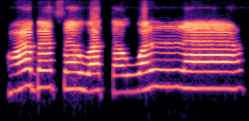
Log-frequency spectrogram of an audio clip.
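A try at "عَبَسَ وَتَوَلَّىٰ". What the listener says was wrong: Bukan watawwa, wanya jangan ada dua, tapi jangan ada double jangan ada number gitu. Tapi jalan monyong dan dibuka. Maksudnya dibulatkan dua bibirnya dan dibuka tanpa ada tarikan ke depan.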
